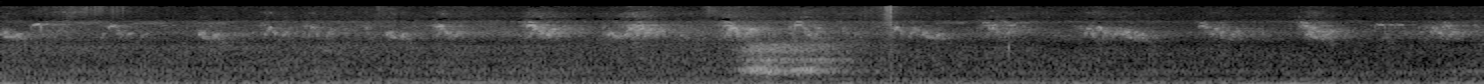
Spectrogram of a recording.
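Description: Small birds chirping over and over in short, high, falling notes, about three a second, with one short lower call about four seconds in and a steady low rumble underneath.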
